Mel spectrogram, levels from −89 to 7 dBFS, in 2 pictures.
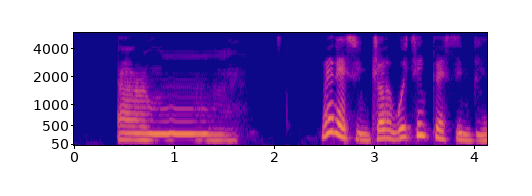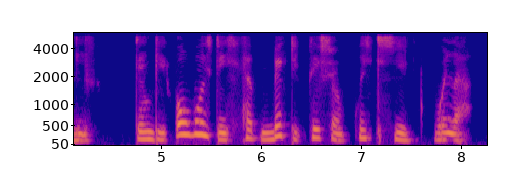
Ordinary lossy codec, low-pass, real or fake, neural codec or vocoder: none; 5.4 kHz; fake; codec, 16 kHz, 1 kbps, FreqCodec, larger model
